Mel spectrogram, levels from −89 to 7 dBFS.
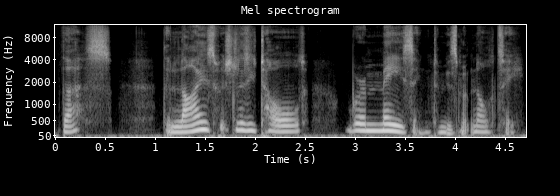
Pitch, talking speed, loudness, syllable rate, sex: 185 Hz, 140 wpm, -17 LUFS, 4.6 syllables/s, female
